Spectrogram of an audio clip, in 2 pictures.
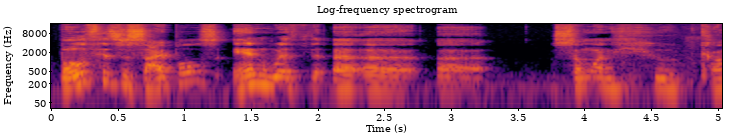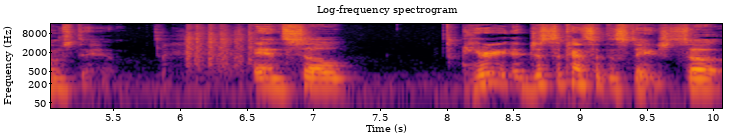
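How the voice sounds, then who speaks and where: A man with an American accent, a pastor giving a casual devotional talk, talking loosely with many fillers and restarts. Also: medium pitch.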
